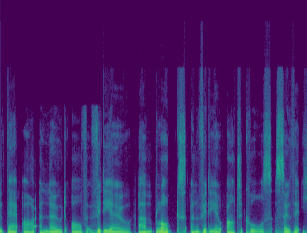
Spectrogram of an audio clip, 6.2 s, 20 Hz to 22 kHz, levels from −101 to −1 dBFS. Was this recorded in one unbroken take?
no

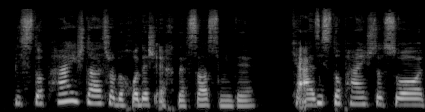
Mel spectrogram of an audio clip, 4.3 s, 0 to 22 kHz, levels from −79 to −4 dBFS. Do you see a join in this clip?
yes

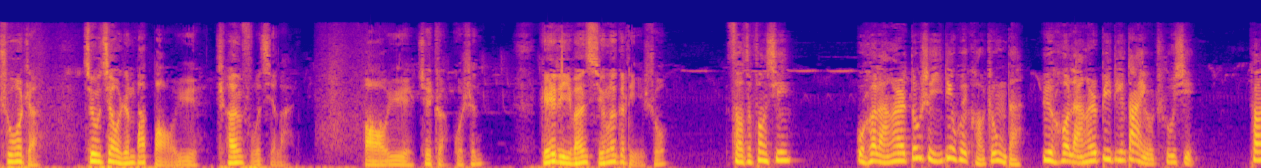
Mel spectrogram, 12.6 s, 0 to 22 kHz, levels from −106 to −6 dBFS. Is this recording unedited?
no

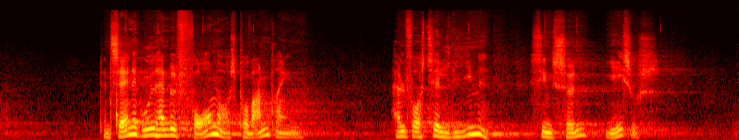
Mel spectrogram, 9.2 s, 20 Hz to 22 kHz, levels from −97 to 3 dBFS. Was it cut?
no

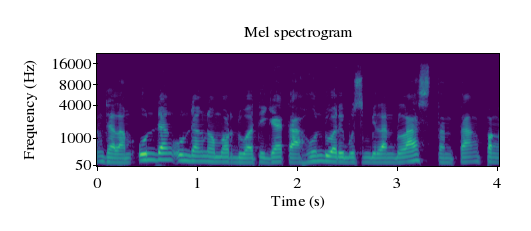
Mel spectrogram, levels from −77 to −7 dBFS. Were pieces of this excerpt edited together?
no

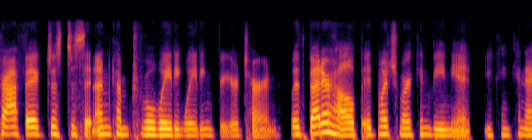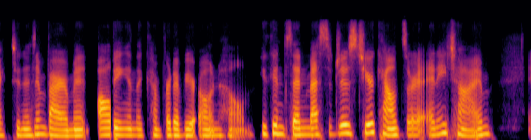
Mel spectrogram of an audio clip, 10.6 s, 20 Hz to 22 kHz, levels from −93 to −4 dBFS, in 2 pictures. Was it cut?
yes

